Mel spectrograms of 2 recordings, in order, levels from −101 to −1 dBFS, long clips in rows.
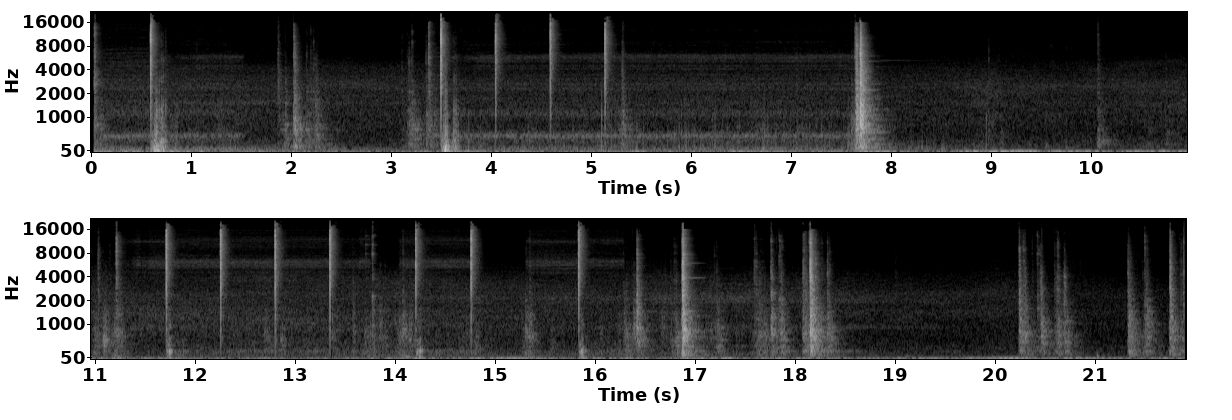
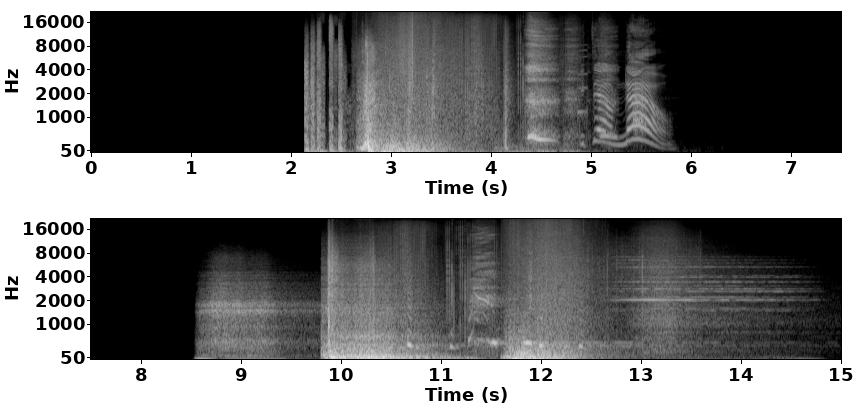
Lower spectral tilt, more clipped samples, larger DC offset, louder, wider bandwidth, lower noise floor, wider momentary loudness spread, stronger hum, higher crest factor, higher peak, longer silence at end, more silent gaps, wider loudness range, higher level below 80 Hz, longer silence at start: second, -1.5 dB/octave vs -5.5 dB/octave; neither; neither; second, -38 LUFS vs -29 LUFS; about the same, over 20 kHz vs over 20 kHz; second, -63 dBFS vs -68 dBFS; first, 26 LU vs 22 LU; neither; first, 42 dB vs 24 dB; first, -2 dBFS vs -6 dBFS; second, 0 s vs 1.15 s; second, none vs 6.43-8.49 s; second, 6 LU vs 16 LU; second, -54 dBFS vs -34 dBFS; second, 0.05 s vs 2.15 s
